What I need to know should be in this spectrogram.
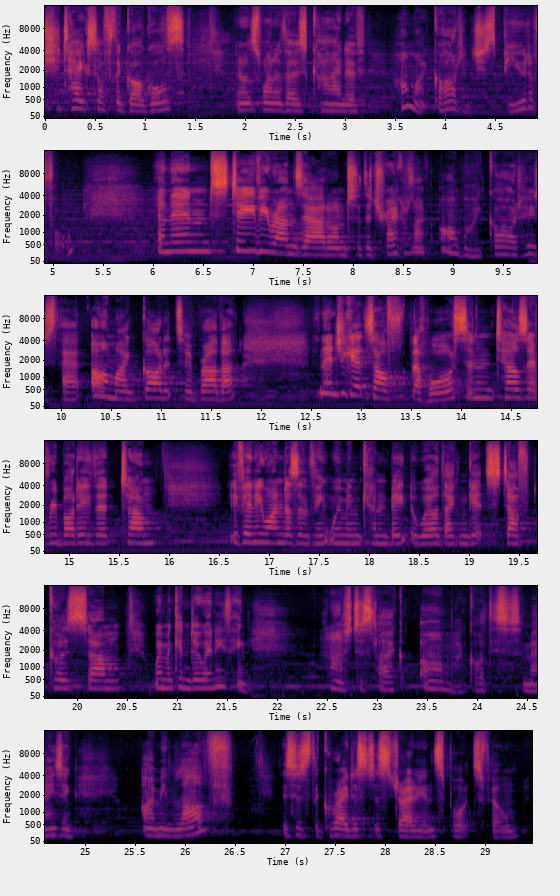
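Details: Adult woman speaking; normal speech.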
